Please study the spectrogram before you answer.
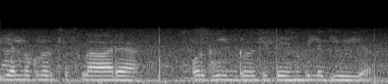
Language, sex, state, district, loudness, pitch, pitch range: Hindi, female, Punjab, Fazilka, -16 LUFS, 200 Hz, 200-205 Hz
